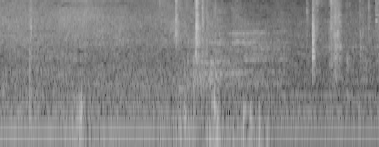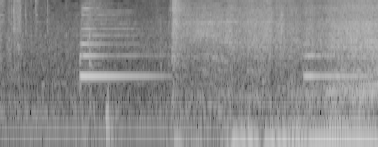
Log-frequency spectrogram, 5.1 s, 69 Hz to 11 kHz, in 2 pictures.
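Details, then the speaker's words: 2003 Cavalier 2.2L Ecotec supercharged 5-speed that only clicked with no crank, after voltage-drop testing and battery reconnected. A click and crank, then it catches at about four seconds and runs steadily: normal cranking and start, fixed without parts. "look at that guys look at that we fixed it no parts needed"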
